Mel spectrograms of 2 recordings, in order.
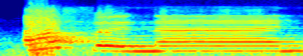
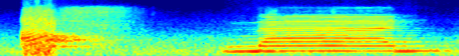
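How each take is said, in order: First: The f is clipped with a bouncing release. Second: The f is released with audible air. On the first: The speaker calls it wrong. "itu adalah bacaan yang salah" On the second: The speaker calls it right. "kita kena lepaskan angin untuk mengelakkan bunyi lantunan"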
